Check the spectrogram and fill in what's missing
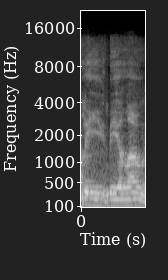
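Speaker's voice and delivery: very low, quiet, soft rumbling voice. Recalling a movie scene, quoting the voice from the dark, in Hulk's rumbling voice. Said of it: "that rumbling voice come out of the out of the dark".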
